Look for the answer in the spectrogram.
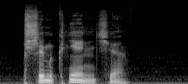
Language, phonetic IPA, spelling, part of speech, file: Polish, [pʃɨ̃ˈmʲcɲɛ̇̃ɲt͡ɕɛ], przymknięcie, noun, Pl-przymknięcie.ogg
